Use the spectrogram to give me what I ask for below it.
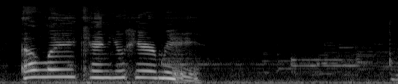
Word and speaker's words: Elay: I am your host, LA, pronounced like LA, like the city.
